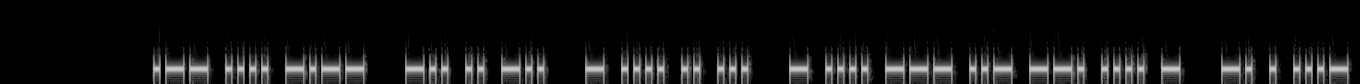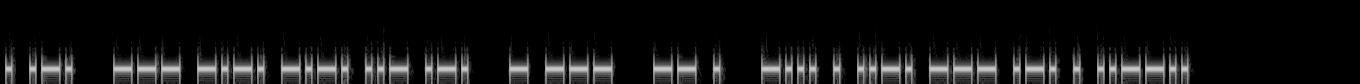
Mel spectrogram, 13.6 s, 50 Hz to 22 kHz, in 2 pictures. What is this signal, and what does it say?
Morse code, heard as a keyed tone, about 40 wpm, 700 Hz. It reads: WHY DID THIS THOUGHT NEVER OCCUR TO ME BEFORE?
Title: Sentences from Top 900 Words 40wpm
